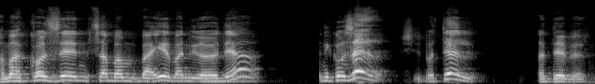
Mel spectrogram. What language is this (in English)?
Hebrew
